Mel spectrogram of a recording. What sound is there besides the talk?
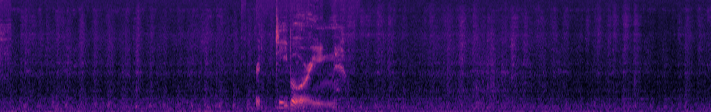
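train running on rails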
